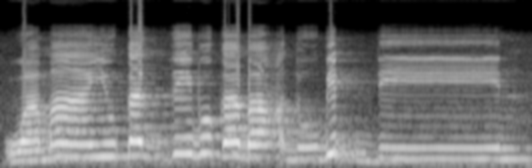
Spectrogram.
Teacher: Kalau tadi idhar qamariyah alif lamnya ini terbaca, tapi kalau idgham syamsiyah alif lamnya ini dilewati atau tidak dibaca, langsung taknya yang dibaca atau huruf sesudahnya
